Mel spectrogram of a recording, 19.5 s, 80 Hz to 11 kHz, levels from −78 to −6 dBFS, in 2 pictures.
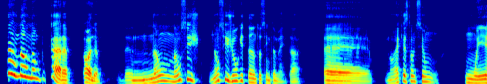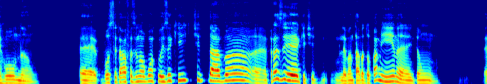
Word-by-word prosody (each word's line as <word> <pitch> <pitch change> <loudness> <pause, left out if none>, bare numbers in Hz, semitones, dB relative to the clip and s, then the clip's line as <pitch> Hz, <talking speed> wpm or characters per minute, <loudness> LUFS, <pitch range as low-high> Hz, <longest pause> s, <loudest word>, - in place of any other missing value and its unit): Não, 465 -5 +6
não, 390 -3 +8
não 320 -5 0
p 280 - -18
cara, 125 - +4 0.2
olha, 120 - +2 0.4
eh, 125 0 -8
não 140 - 0
não 205 +3 -1
se 260 0 +1
ju 225 -1 -11 0.2
não 185 +10 -3
se 235 +1 0
julgue 215 +1 0
tanto 155 -9 -3
assim 135 -3 -7
também, 100 -6 -10
tá. 95 0 -12 0.5
Eh, 105 -4 0 0.3
não 130 +5 -8
é - - -2
questão 210 0 -1
de 190 - -10
ser 200 0 -3
um 180 -4 -7 0.5
um 145 -3 0
erro 135 -1 +2
ou 135 -1 +1
não. 100 -7 -4 1.0
Eh, 110 -1 -1
você 150 +4 -4
estava 180 +1 +1
fazendo 190 +1 -3
alguma 200 +2 -1
coisa 205 +1 0
que 230 +2 -2
te 235 -1 -7
dava, 215 -1 +4 0.7
eh, - - -6
prazer, 245 - +5
que 145 - -7
te 130 -2 -11 0.3
levantava 120 +1 -2
dopamina. 185 - +1
Então, 120 -3 -4 0.9
é - - -8
160 Hz, 140 wpm, -23 LUFS, -, 1.0 s, não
